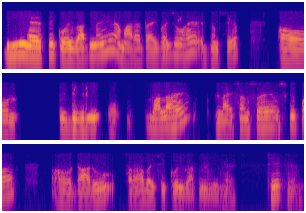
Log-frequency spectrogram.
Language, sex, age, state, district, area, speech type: Hindi, male, 45-60, Uttar Pradesh, Prayagraj, urban, conversation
